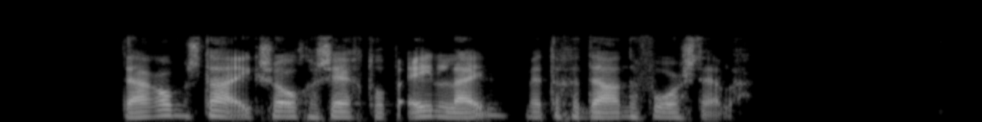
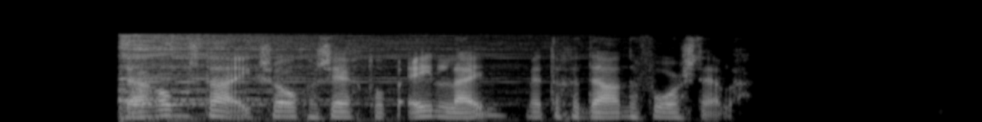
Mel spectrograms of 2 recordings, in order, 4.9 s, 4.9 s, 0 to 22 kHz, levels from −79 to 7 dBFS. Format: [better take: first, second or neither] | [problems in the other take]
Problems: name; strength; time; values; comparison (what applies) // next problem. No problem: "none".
first | background sound (Hi-hat); 5 dB below the speech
